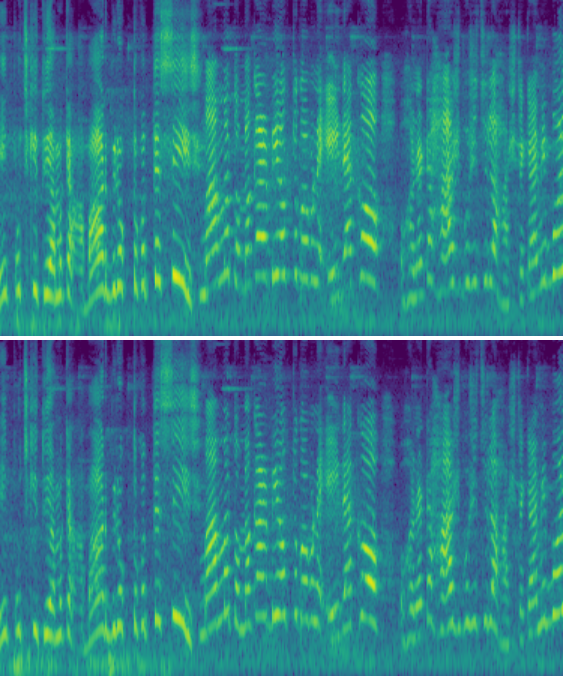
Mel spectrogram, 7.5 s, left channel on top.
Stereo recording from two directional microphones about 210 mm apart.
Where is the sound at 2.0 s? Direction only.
40° right (ahead or behind).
